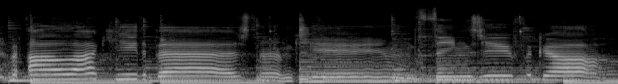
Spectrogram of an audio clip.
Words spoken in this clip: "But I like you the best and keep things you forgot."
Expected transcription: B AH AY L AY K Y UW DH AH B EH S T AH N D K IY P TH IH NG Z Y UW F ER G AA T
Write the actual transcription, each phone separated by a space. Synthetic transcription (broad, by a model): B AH AY L AY K Y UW DH AH B EH S T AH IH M K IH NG TH IH NG Z Y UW F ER G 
